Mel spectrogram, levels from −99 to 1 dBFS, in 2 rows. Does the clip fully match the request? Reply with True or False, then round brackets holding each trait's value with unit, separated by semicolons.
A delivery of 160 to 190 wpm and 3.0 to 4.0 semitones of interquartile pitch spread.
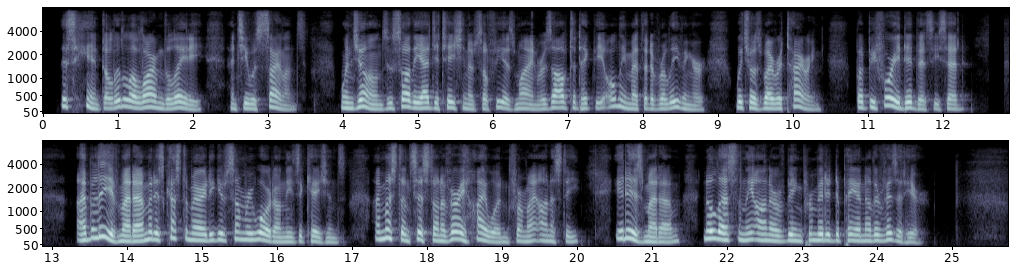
False (185 wpm; 4.9 semitones)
